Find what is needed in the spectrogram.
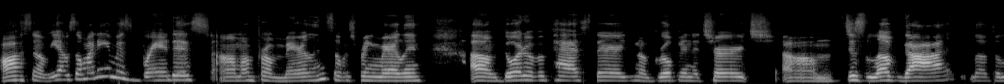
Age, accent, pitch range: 20-39, American, 170-200 Hz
